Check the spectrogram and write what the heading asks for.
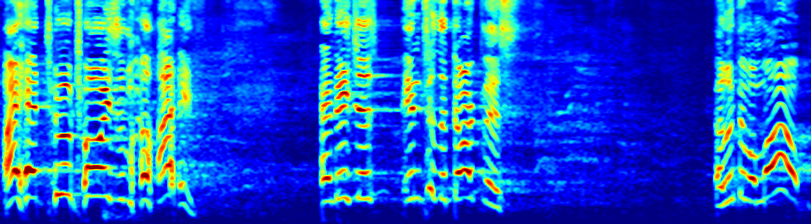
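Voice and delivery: hammed-up loss; mock despair. Real, not acted.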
